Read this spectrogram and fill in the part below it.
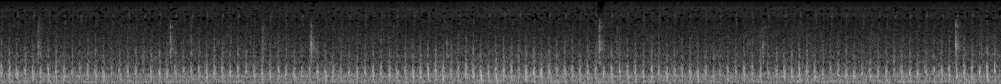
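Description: A War Thunder helicopter engine and rotor sound steady and loud, the rapid rotor chop pulsing evenly with the turbine hum behind it and a few faint clicks.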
